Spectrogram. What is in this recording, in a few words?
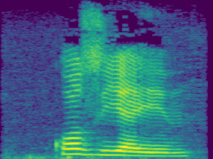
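"козъяин" Komi, female; audio dict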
